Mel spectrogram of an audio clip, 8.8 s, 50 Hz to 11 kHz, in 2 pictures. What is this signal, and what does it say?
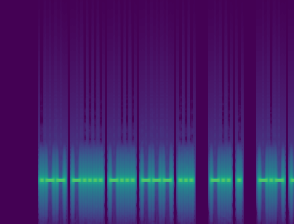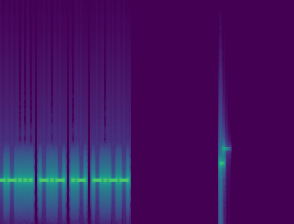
Morse code, heard as a keyed tone, about 30 wpm, 700 Hz. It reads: W6BOS DE K7KAY
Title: USA Callsign DE Callsign - 5 Characters - 30wpm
